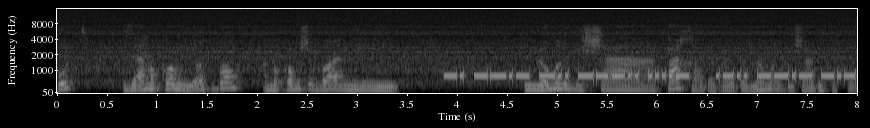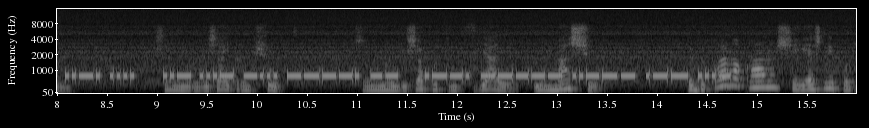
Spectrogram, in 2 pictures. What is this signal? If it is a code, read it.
Morse code, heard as a keyed tone, hand-sent with a bug key, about 35 wpm, 760 Hz, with speech in Hebrew. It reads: NQD84 LQKFH UVB9M P02WV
